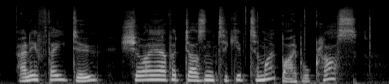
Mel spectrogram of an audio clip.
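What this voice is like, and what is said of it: Wheedling, coaxing voice. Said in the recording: “in a wheedling voice”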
